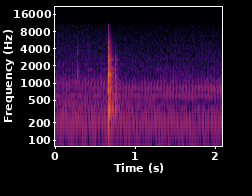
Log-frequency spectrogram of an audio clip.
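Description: Pulse motor generator running with a steady hum, with a single sharp click about two-thirds of a second in.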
